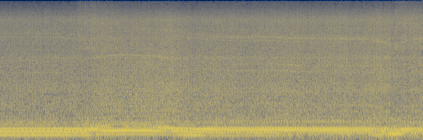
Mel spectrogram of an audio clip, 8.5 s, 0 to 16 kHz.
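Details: 1957 Chevy 210 project car running at a steady fast idle during its first-run camshaft break-in of about 20 minutes: smooth, even low rumble with no top-end ticking or tapping; valve train sounded good, normal running.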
